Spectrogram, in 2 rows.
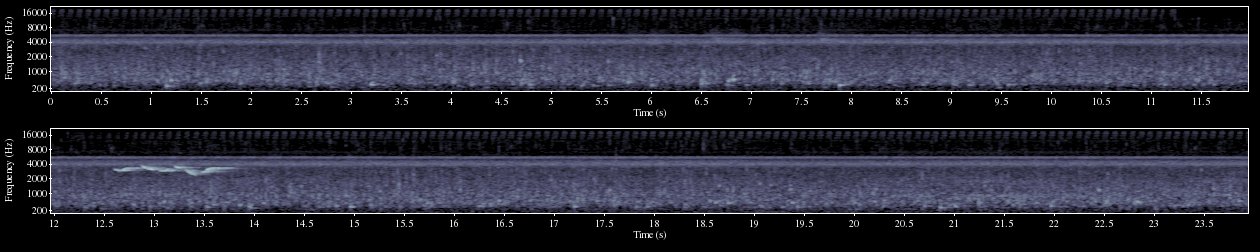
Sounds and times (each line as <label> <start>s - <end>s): Stream 0.0s - 23.9s
Bird calls 12.6s - 13.8s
